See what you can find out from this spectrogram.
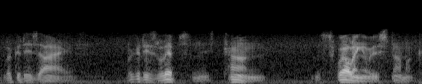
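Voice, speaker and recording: An actor playing a calm, observant, quietly forgiving doctor in 1940s radio drama style. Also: male voice, rumbling low, a little fast. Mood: calm, probing. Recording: muffled, noisy old radio recording.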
